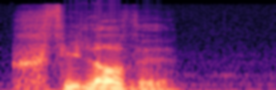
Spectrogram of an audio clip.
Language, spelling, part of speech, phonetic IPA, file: Polish, chwilowy, adjective, [xfʲiˈlɔvɨ], Pl-chwilowy.ogg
